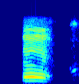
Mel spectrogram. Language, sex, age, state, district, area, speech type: Manipuri, male, 30-45, Manipur, Churachandpur, rural, conversation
